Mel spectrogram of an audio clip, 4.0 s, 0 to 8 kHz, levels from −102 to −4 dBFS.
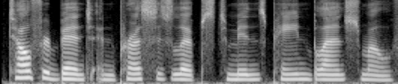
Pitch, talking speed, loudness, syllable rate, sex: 180 Hz, 165 wpm, -20 LUFS, 3.7 syllables/s, female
